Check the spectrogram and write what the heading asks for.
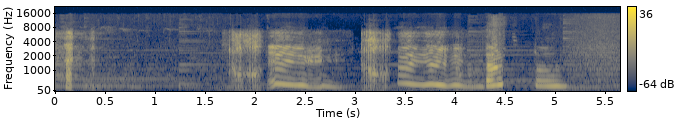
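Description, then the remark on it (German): A voice imitates loud snoring, several drawn-out rasping, grunting snores in a row, prominent, with short pauses between them. “schnarcht wie noch mal was.”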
